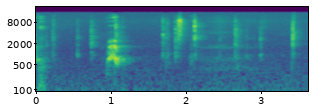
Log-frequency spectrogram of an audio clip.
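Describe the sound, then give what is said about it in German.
A single short bark from the speaker's dog rises out of a busy background of sharp clicking and tapping, like keys or game clicks, which continue lightly before and after it. “Hallo, mein Hund.”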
